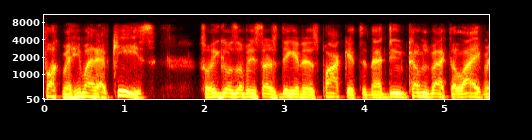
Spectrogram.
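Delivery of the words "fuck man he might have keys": usual speaking voice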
